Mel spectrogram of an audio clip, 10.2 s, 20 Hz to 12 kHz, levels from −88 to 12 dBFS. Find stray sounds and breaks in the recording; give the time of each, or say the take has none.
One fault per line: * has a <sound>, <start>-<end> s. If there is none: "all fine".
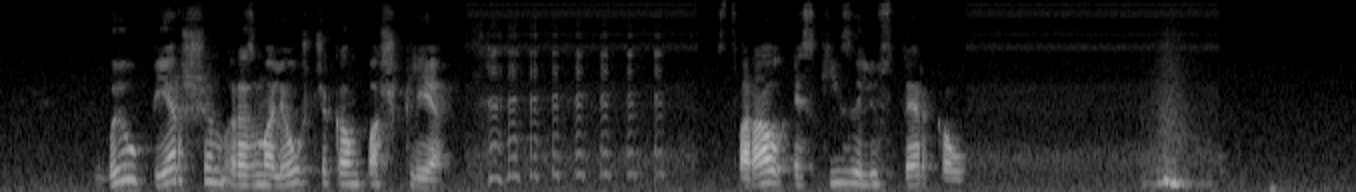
* has a laugh, 3.5-5.1 s
* has a whoosh, 8.6-9.1 s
